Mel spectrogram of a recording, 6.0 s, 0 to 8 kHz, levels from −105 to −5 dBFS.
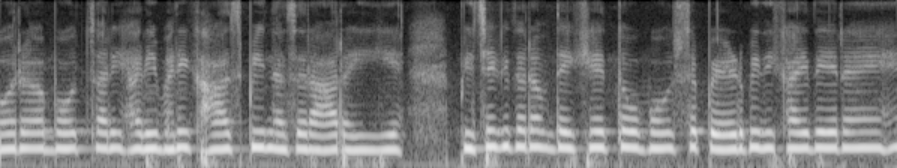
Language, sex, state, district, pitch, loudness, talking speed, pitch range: Hindi, female, Bihar, Supaul, 245 Hz, -23 LUFS, 230 wpm, 235-255 Hz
